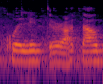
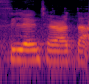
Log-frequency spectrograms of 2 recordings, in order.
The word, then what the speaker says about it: coelenterata: I used to pronounce this as coelenterata, but that's actually wrong. It's coelenterata, and the animals you can find under here are the hydra and the sea anemones.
